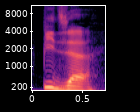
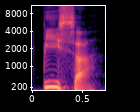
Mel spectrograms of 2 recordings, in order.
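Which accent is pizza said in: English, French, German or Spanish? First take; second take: French; Spanish. First: It is said with a French accent. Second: It is said with a Spanish accent. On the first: "in francese" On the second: "da alcuni, non tutti, parlanti di spagnolo"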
